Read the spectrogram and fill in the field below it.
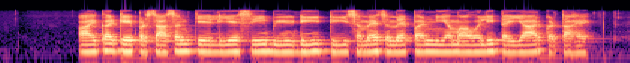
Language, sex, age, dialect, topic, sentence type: Hindi, male, 18-24, Garhwali, banking, statement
